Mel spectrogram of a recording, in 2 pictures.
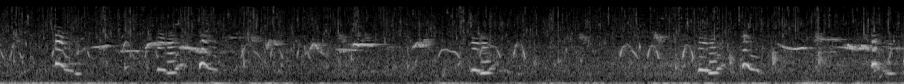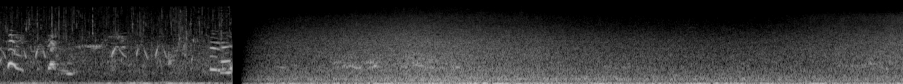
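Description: A flock of domestic geese honking and cackling on water, many short calls overlapping. About eleven seconds in, the calls cut off abruptly and give way to a steady rushing noise.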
